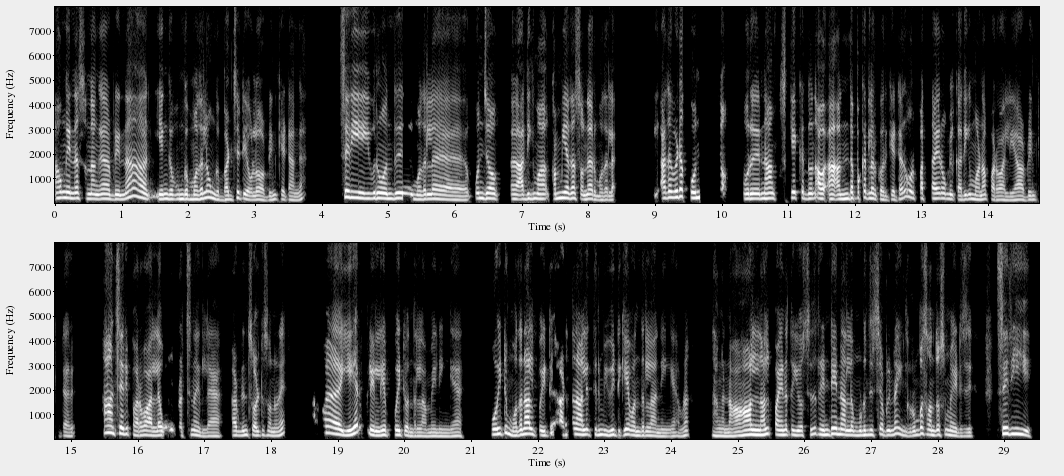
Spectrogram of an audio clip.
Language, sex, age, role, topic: Tamil, female, 40-44, guest, நீங்கள் எதிர்பாராத ஒரு பயண அனுபவத்தைப் பகிர முடியுமா?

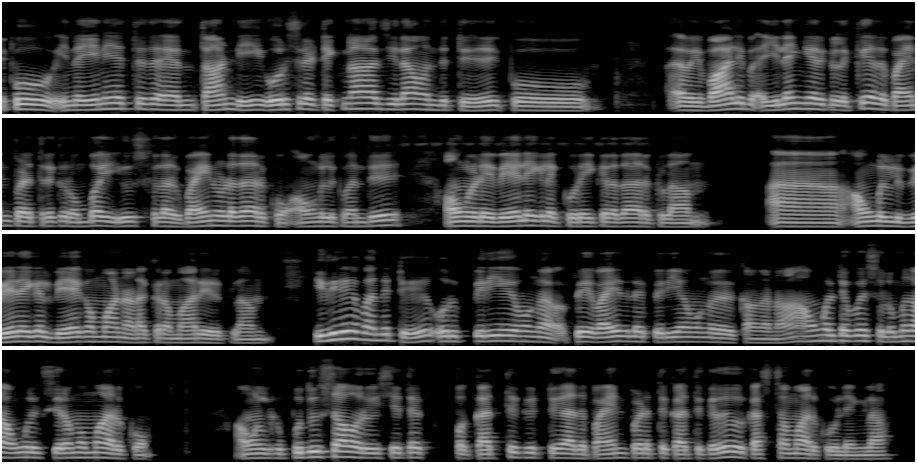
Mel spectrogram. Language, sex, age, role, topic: Tamil, male, 20-24, host, பெரியோர்கள் மற்றும் இளம் தலைமுறையினர் கண்முன் தொழில்நுட்பத்தைப் பயன்படுத்துவது குறித்து கொண்டுள்ள எண்ணங்கள் எவ்வாறு வேறுபடுகின்றன?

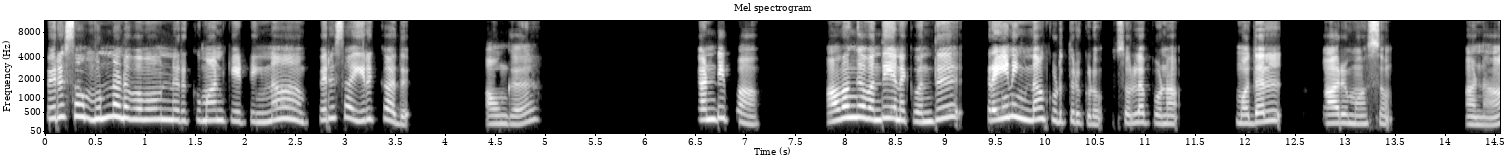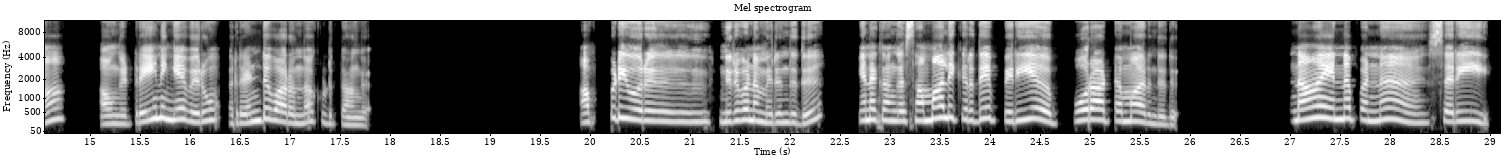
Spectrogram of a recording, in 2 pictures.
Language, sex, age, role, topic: Tamil, female, 25-29, guest, உங்கள் வாழ்க்கையில் நீங்கள் எடுத்த மிக முக்கியமான முடிவு எது?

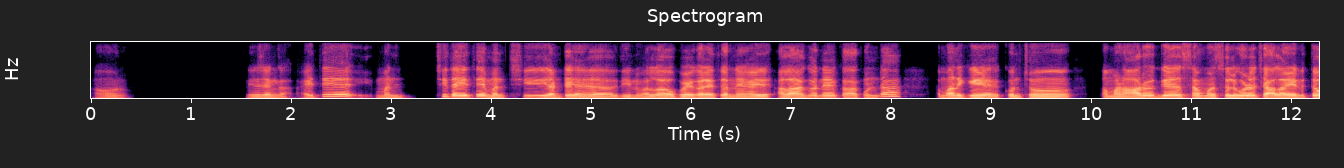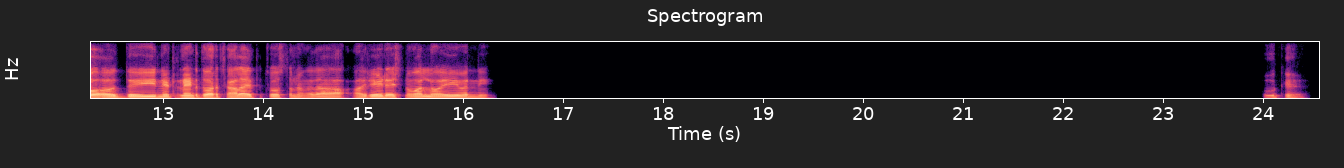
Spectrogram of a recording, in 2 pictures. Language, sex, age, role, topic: Telugu, male, 25-29, host, మొబైల్ ఇంటర్నెట్ వేగం మన జీవనశైలిపై ఎలాంటి ప్రభావం చూపుతోంది?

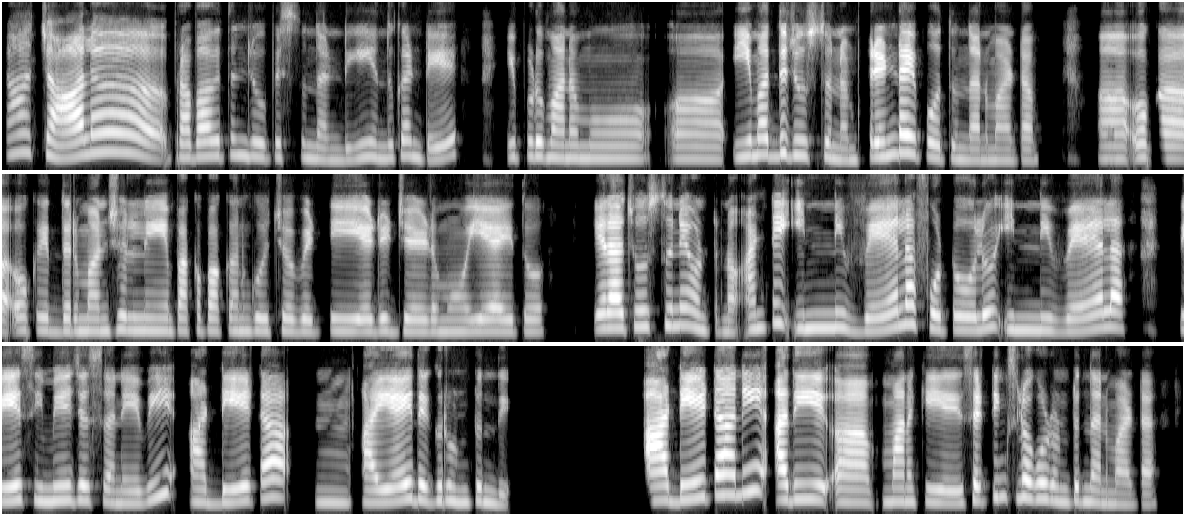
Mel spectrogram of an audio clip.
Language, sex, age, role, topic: Telugu, female, 20-24, guest, టెక్నాలజీ ఉద్యోగాలని ఎలా మార్చేస్తుంది?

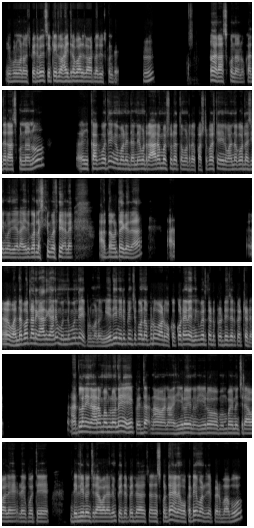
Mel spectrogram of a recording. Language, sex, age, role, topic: Telugu, male, 25-29, guest, తక్కువ బడ్జెట్‌లో ఆకట్టుకునేలా కథను ఎలా చెప్పగలరు?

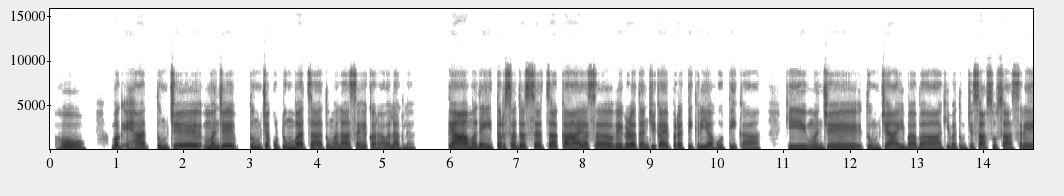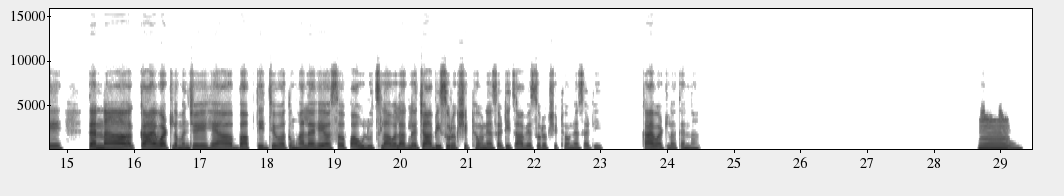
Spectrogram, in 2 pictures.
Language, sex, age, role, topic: Marathi, female, 35-39, host, घरात चाव्या, रिमोट आणि मोबाईल कुठे ठेवता?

